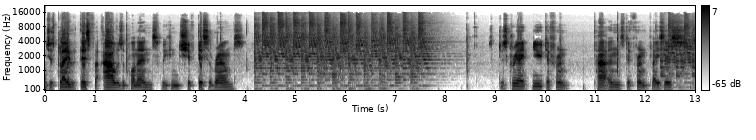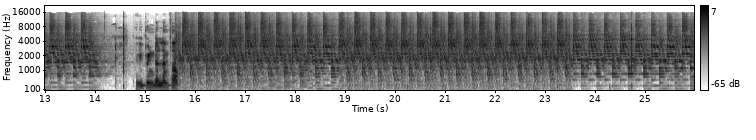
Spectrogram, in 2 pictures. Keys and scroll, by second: 3.8-6.4 typing, 8.3 typing, 10.1 typing, 12.0-13.6 typing, 15.2-16.5 typing, 23.7-24.3 typing.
